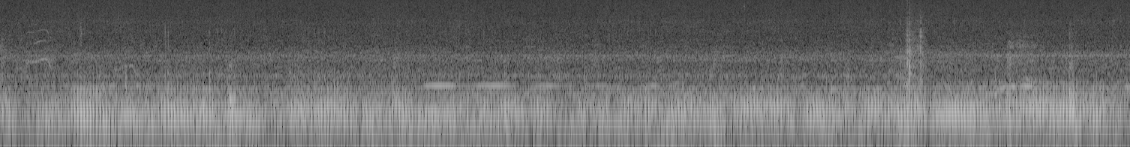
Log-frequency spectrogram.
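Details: Continuous deep purring from a kitten as it eats and sleeps, an even low rumble broken by soft breath gaps, with a faint steady tone for a few seconds and a sharp click near the end.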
